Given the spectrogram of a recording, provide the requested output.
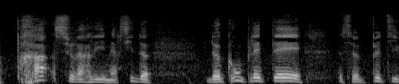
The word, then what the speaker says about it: Praz-sur-Arly: s'est créé 15 aides on prononce jamais les aides en savoie il faut le savoir et parfois même on ne prononce pas les à z en 10e place à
